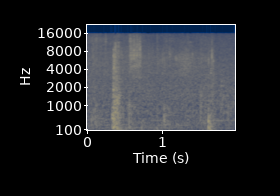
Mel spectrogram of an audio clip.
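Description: A car door handle clicks open.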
